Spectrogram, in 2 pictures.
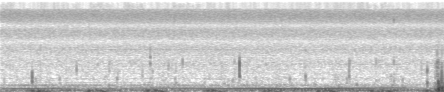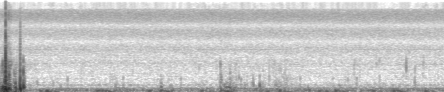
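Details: Borborygmi that came on suddenly, neither hungry nor too full, felt in the pit of the gut and easing after a snack: deep low rumbling throughout, with one sudden loud gurgle near the middle; ordinary stomach rumbling.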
